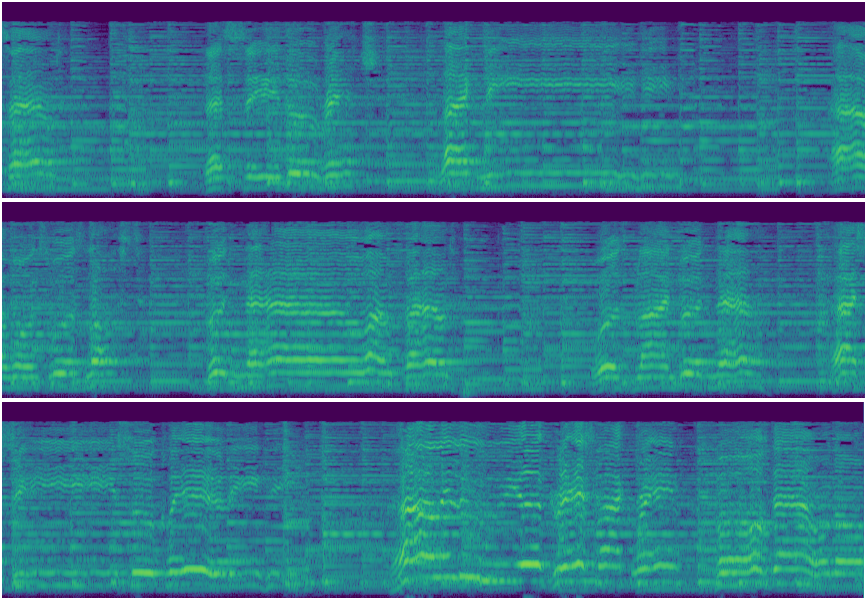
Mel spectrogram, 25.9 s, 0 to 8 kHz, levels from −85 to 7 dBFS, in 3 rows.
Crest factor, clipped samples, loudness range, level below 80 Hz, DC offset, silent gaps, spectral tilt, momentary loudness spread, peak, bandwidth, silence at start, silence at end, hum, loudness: 18 dB; under 0.1%; 6 LU; -70 dBFS; under 0.1%; none; -3.5 dB/octave; 12 LU; -2 dBFS; 6.2 kHz; 0 s; 0 s; none; -19 LUFS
